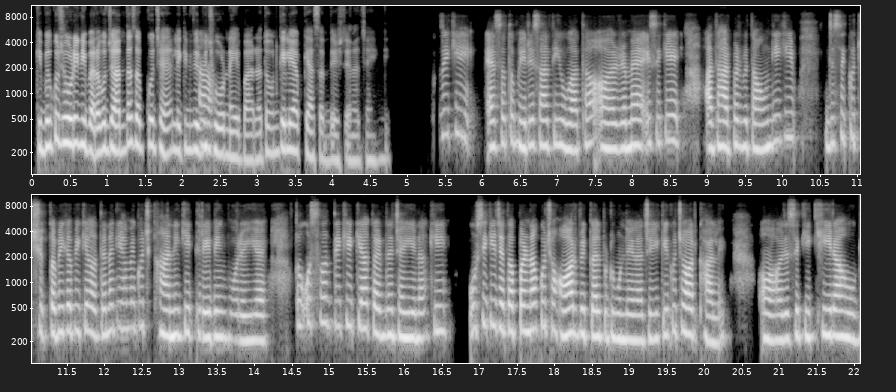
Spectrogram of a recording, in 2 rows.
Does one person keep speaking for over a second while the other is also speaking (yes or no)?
no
